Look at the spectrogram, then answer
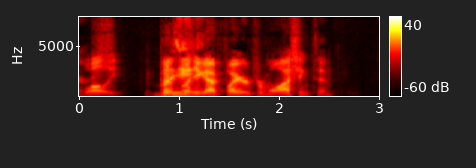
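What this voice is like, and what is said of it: Sarcastic delivery. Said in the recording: “that was sarcasm. That was bad.”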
